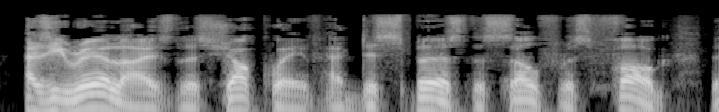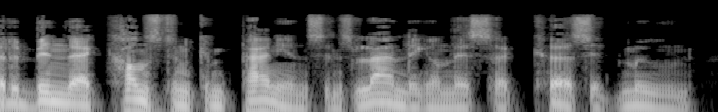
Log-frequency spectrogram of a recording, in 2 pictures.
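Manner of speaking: plain reading voice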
